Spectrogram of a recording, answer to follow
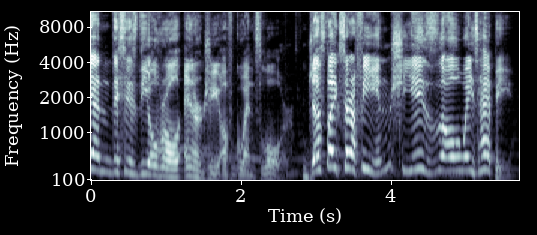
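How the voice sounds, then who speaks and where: A man's voice: fairly high pitch, pushed and bright. A man giving scripted, explanatory video commentary on game lore, stressing key words emphatically.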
